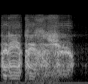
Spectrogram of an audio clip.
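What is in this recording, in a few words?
Speech Sound Russian Common AWACS Numbers; DCS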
